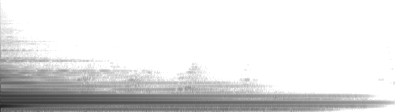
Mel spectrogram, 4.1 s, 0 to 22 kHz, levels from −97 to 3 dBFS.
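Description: Nothing in the music stood out as a problem on listening.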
